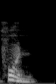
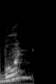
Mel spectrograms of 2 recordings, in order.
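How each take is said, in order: First: The word starts with an F sound. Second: The word starts with a V sound. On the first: The speaker calls it right. "tiene el sonido de una F" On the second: The speaker calls it wrong. "no diríamos von"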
